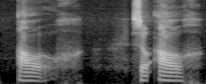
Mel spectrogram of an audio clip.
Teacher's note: au is a vowel, it's a diphthong, and au is in the back of your mouth, so this is a hard ch.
